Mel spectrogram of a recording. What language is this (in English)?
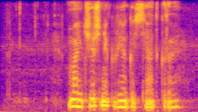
Russian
